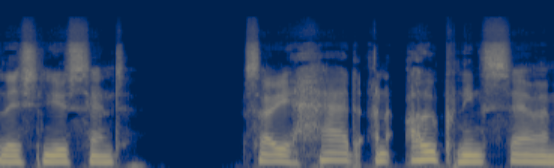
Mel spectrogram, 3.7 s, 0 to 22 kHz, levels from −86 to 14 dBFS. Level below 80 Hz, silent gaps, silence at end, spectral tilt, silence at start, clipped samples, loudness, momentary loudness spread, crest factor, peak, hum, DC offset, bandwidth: -52 dBFS; 1.31-1.37 s; 0 s; -4.5 dB/octave; 0 s; under 0.1%; -27 LUFS; 6 LU; 16 dB; -10 dBFS; none; under 0.1%; 15 kHz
